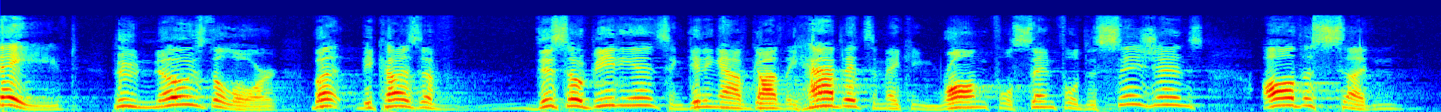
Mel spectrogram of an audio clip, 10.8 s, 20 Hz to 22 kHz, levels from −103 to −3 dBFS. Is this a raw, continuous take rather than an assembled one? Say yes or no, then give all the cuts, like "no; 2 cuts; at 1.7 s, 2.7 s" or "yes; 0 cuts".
yes; 0 cuts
